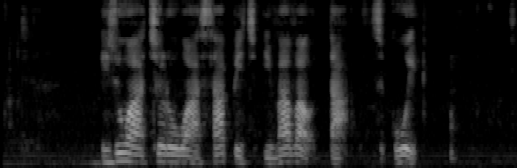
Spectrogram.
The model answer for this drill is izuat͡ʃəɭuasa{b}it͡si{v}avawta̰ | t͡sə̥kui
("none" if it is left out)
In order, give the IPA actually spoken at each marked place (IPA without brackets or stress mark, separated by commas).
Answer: p, v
